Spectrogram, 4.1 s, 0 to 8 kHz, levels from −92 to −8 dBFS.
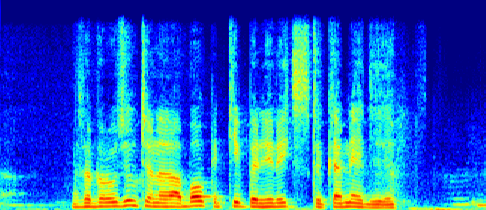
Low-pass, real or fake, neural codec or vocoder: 7.2 kHz; fake; codec, 16 kHz, 0.5 kbps, X-Codec, HuBERT features, trained on balanced general audio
